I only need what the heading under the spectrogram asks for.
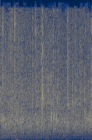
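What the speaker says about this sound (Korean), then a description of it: "우리 박수하고 우리 격려하고 축복하겠습니다" A standing church congregation applauds a popera singing team after a special hymn, with a brief burst of full, dense clapping throughout.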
